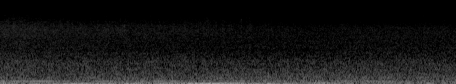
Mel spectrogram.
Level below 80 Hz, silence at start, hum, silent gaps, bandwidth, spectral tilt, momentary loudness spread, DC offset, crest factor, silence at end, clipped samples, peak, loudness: -44 dBFS; 0 s; none; none; 11.5 kHz; -5 dB/octave; 3 LU; under 0.1%; 14 dB; 0 s; under 0.1%; -24 dBFS; -44 LUFS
